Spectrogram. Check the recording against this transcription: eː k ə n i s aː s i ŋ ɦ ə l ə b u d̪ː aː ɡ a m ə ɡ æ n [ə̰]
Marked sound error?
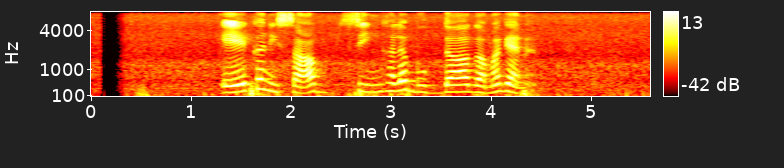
no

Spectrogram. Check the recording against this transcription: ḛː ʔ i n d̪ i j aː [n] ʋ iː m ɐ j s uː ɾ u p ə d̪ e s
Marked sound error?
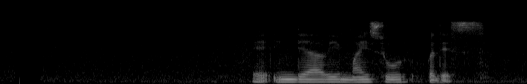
yes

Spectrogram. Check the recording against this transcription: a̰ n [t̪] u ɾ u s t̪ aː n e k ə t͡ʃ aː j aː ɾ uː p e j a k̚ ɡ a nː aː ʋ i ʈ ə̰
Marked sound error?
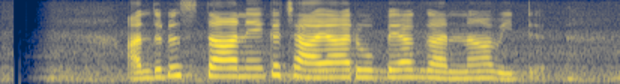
yes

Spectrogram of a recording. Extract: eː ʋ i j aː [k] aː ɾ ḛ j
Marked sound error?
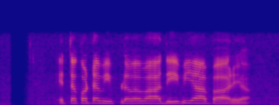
yes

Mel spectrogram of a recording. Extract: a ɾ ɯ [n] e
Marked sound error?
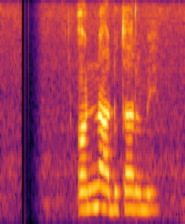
yes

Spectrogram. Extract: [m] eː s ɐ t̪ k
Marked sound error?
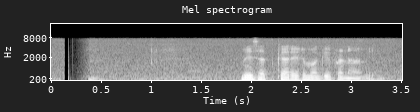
no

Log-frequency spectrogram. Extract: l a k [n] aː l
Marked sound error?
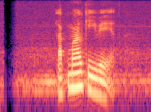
yes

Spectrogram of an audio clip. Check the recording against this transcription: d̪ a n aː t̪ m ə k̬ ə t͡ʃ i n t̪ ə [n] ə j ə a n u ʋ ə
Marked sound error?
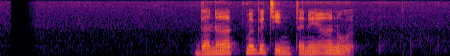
no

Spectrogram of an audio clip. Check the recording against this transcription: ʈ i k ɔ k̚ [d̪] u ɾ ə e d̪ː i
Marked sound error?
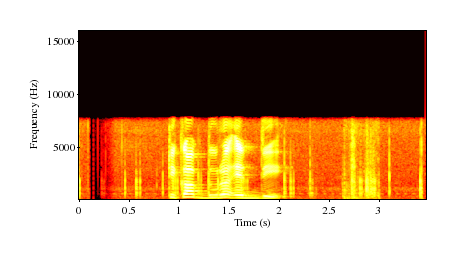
no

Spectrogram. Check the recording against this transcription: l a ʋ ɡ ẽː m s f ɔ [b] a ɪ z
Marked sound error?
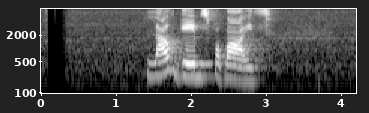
no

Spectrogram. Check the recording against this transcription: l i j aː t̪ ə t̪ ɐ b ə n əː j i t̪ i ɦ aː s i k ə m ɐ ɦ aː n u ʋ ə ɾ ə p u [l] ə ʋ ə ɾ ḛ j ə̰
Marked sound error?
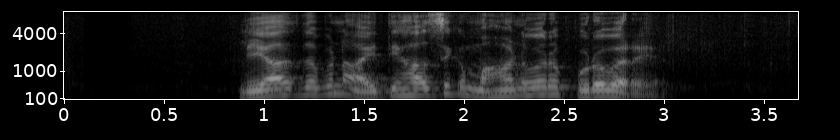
yes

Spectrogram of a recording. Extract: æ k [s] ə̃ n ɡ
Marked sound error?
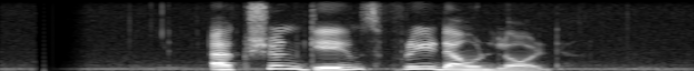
yes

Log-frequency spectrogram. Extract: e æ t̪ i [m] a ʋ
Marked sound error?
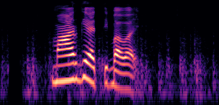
yes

